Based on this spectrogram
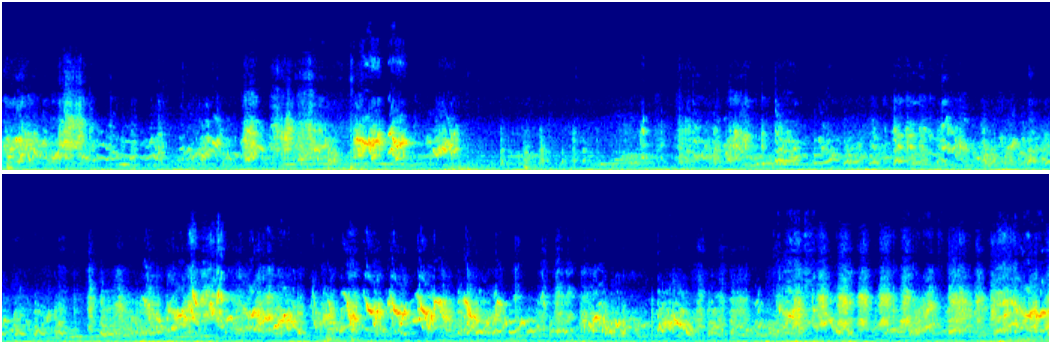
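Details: Aviary budgerigar colony giving continuous mixed chatter, with rapid twittering, scratchy warbles and occasional sharper squawks from many birds, growing louder in the second half.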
